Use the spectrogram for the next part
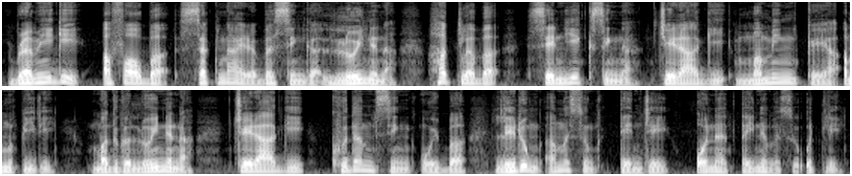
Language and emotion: Manipuri, neutral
